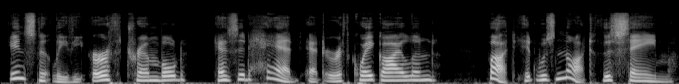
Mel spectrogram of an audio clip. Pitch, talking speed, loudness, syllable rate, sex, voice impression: 185 Hz, 140 wpm, -19 LUFS, 3.9 syllables/s, male, masculine, adult-like, clear, slightly refreshing, slightly unique, slightly lively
